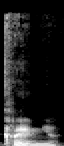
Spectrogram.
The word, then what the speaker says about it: craignent: vous craignez, il, elle craignent. And be mindful of the pronunciation because the group GN is going to be spelled out ni. Craignent, craignent, right?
